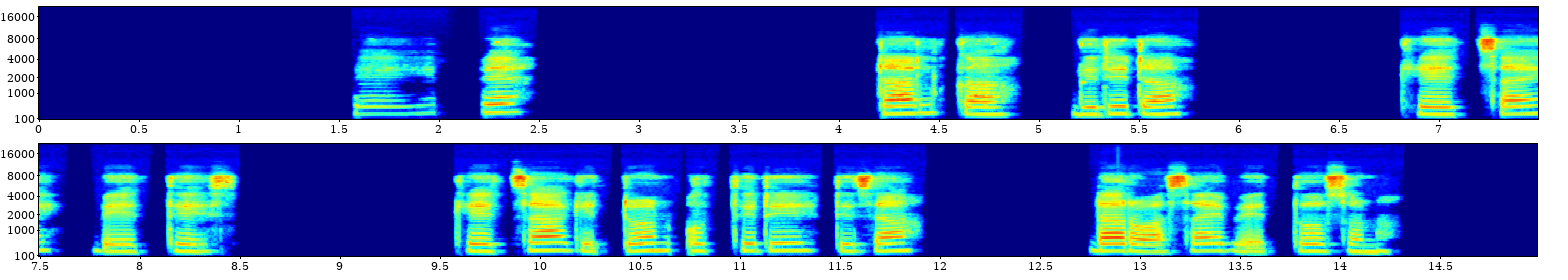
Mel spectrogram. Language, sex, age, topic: Gamo, female, 25-35, government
